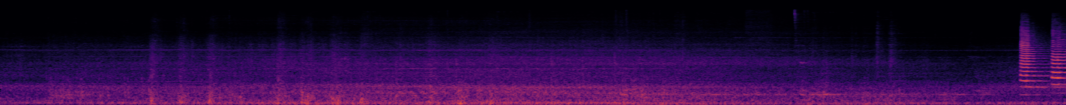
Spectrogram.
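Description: A train running through the station: a rumble that builds over the first few seconds, with wheels clicking over rail joints, then two short, loud horn blasts near the end.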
